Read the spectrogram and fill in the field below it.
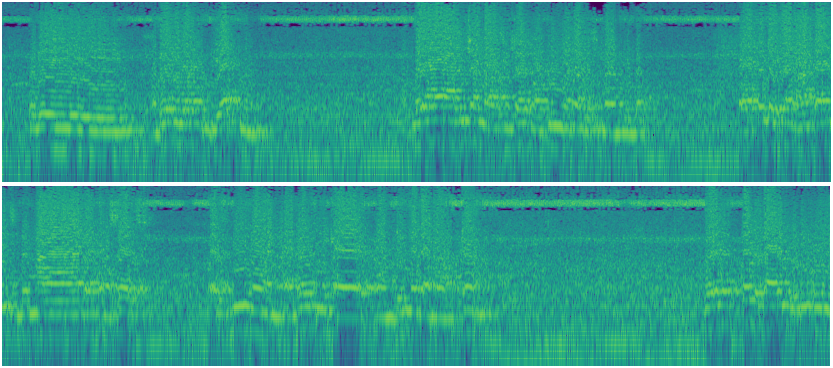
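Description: A woman speaks weakly and quietly.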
